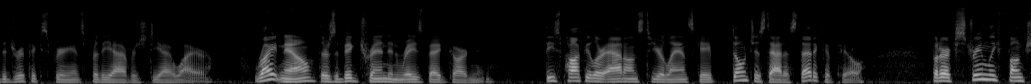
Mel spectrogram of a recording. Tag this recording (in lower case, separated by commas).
speech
